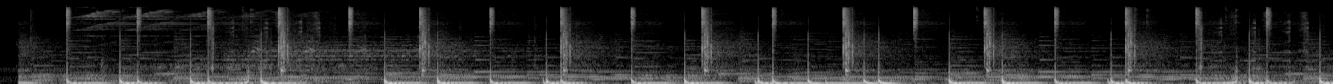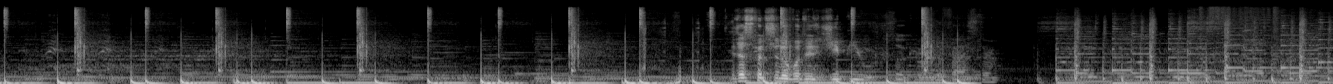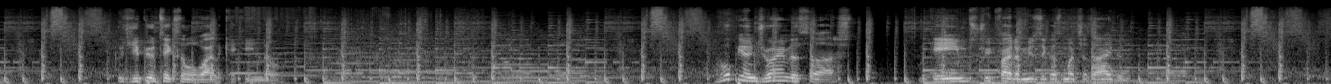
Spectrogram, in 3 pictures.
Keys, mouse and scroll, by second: 1.1 shift+middle click, 2.6 click, 3.8 shift+middle click, 5.0 shift+middle click, 5.6 Tab, 6.6 shift+middle click, 8.4 scroll down 1, 9.8 click, 11.5-12.8 drag.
